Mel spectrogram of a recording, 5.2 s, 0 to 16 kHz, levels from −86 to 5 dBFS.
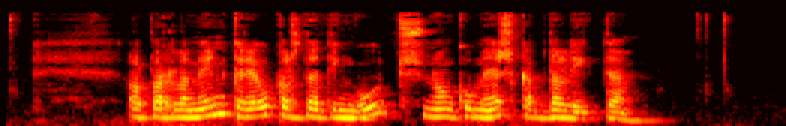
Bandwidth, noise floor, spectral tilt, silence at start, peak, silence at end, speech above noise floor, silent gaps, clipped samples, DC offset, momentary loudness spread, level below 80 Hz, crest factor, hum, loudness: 11.5 kHz; -54 dBFS; -4 dB/octave; 0.25 s; -8 dBFS; 0.85 s; 29 dB; none; under 0.1%; under 0.1%; 20 LU; -66 dBFS; 18 dB; none; -25 LUFS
